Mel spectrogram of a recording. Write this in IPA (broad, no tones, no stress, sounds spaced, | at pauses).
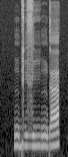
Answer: ŋ ɡ i z i ŋ ɡ a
